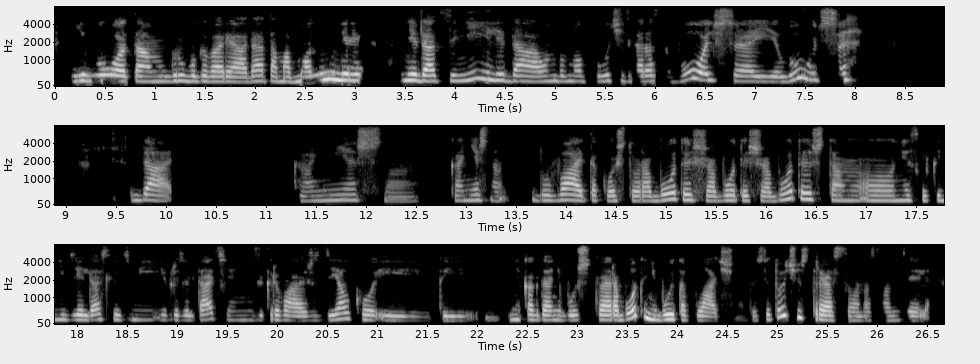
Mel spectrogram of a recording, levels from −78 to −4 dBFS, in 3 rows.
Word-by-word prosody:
его 215 0 +4
там, 190 -1 +2
грубо 205 0 0
говоря, 190 -2 +2
да, 200 +2 +2
там, 185 -2 -1
обманули, 230 +6 +5 0.4
недооценили. 230 +4 +3
Да, 200 -3 +1
он 200 +2 -5
бы 200 -1 -8
мог 200 -1 -6
получить 205 0 -7
гораздо 200 0 -4
больше 230 -6 0
и 185 -1 -3
лучше. 240 - -3 1.8
Да. 200 0 0 1.2
Конечно, 180 - -10 0.3
конечно, 195 +1 -7 0.3
бывает 195 -1 +1
такое, 185 -2 -3
что 180 0 -3
работаешь, 205 +4 0
работаешь, 185 +1 -1
работаешь, 230 - 0
там, 190 -1 -3
а, - - -4
несколько 185 0 -6
недель, 180 -1 0
да, 180 +2 +1
с 195 - -12
людьми, 180 0 -8
и 180 - -10
в - - -26
результате 175 +2 -2
не 170 0 -18
закрываешь 170 -2 -1
сделку, 180 +3 -1
и 310 - -5
ты, 310 -1 -6
м, - - -21
никогда 185 -2 +1
не 175 0 -5
будешь 175 +2 0
твоя 180 -1 +5
работа 210 - +5
не 195 - +4
будет 185 +2 +6
оплачена. 165 +7 -2
То - - -15
есть 160 - -11
это 185 +9 -1
очень 310 -5 +4
стрессово, 170 -8 +2
на 155 - -9
самом 160 +1 -13
деле. 160 -2 -5
190 Hz, 130 wpm, -25 LUFS, 180-210 Hz, 1.8 s, будет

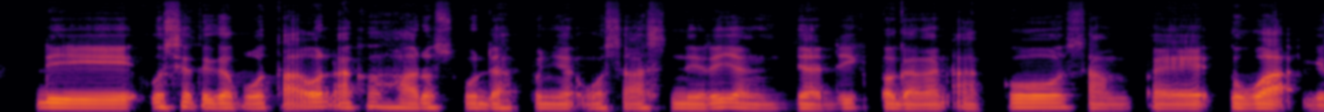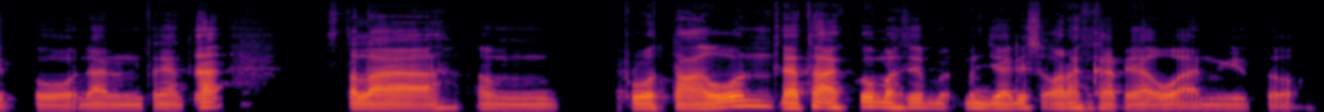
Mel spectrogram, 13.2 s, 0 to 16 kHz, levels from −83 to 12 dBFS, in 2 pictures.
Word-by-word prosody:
di 100 -2 +3
usia 115 +2 -1
30 100 -1 0
tahun - - +1
aku 105 +4 -3
harus 100 -1 -3
udah 95 -1 -2
punya 95 -1 -4
usaha 95 -1 -6
sendiri 100 +1 -1
yang 90 -3 -6
jadi 95 +3 -3
pegangan 90 -2 -1
aku 110 +4 +1
sampai 90 -2 -4
tua 95 +1 +4
gitu 80 0 -4
dan 85 0 -2
ternyata 90 +7 +1 0.5
setelah, 90 -1 +3 0.2
mmm, 85 -1 -5 0.4
puluh 95 0 +4
tahun 115 +10 +5
ternyata 105 -1 +6
aku 110 +4 +2
masih 105 +1 +1
me 105 - -5
menjadi 100 -1 +1
seorang 100 -1 0
karyawan 90 -3 0
gitu. 85 0 -7
95 Hz, 140 wpm, -24 LUFS, 90-105 Hz, 0.5 s, ternyata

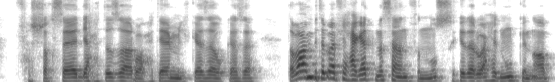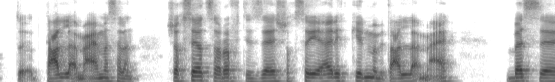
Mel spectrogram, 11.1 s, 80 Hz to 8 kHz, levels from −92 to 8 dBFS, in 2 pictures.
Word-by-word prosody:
فالشخصية 125 +1 -1
دي 130 +1 +1
هتظهر 130 0 -1
وهتعمل 110 +1 -1
كذا 115 +1 -2
وكذا، 115 +1 -4 0.3
طبعًا 245 +3 +7
بتبقى 225 -2 +3
في 205 -3 -2
حاجات 180 +1 +4
مثلًا 140 -4 +1
في 130 - -12
النُصّ 120 +3 -3
كده 135 +2 +1
الواحد 135 +2 0
ممكن 135 -3 -1
آه 115 - +2 0.3
بت - - -4
بتعلّق - - +1
معايا - - +1
مثلًا، 120 -3 -3 0.3
شخصية 130 +4 +2
اتصرفت 130 -3 -2
إزاي 115 +2 0
الشخصية 125 +1 -1
قالت 130 +1 +1
كلمة 130 -3 0
بتعلّق 115 +2 -1
معاك 125 0 -4 0.5
بس 130 +1 0
130 Hz, 160 wpm, -24 LUFS, 115-135 Hz, 0.5 s, طبعًا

